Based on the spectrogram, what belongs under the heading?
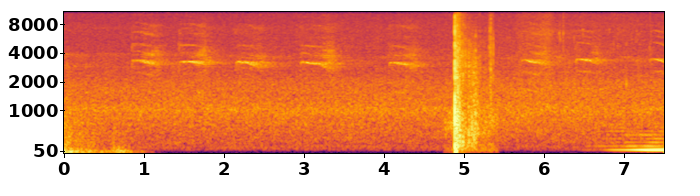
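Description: A bird calling over and over in short falling chirps. About five seconds in comes a single sharp bang, the loudest sound, with a brief echo, like a distant gunshot in the woods.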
